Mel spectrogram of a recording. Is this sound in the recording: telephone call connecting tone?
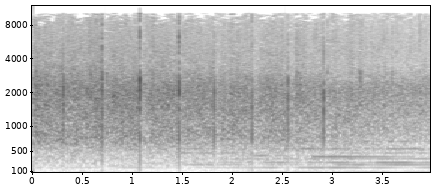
no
